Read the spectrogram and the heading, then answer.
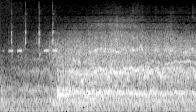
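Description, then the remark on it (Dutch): A DeLorean, the car from Back to the Future, accelerates hard with a brief, high squeal of skidding tyres at the start, giving way to a loud, sustained engine roar. “Vernoemd naar de auto, de DeLorean, die bekend werd door Back to the Future.”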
